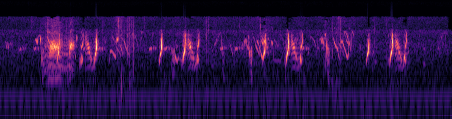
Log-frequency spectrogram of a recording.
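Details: Morning calls of a female quail: rapid, busy runs of sharp, clipped chirps, about one a second, mixed with brief nasal notes, with a constant low hum underneath.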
